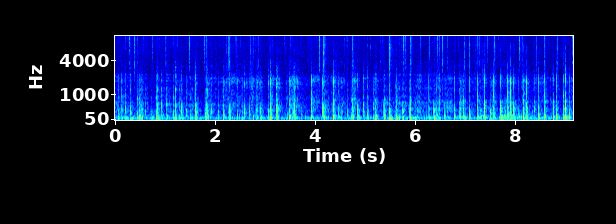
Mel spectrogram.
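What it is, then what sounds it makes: Cardboard box tapped and scratched. Fingernails tap and scratch the surfaces of a hollow, medium-sized printed cardboard appliance box held up and tilted. The result is a rapid, irregular stream of soft, dull taps with a low hollow thud, mixed with faint scratching, continuing throughout.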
